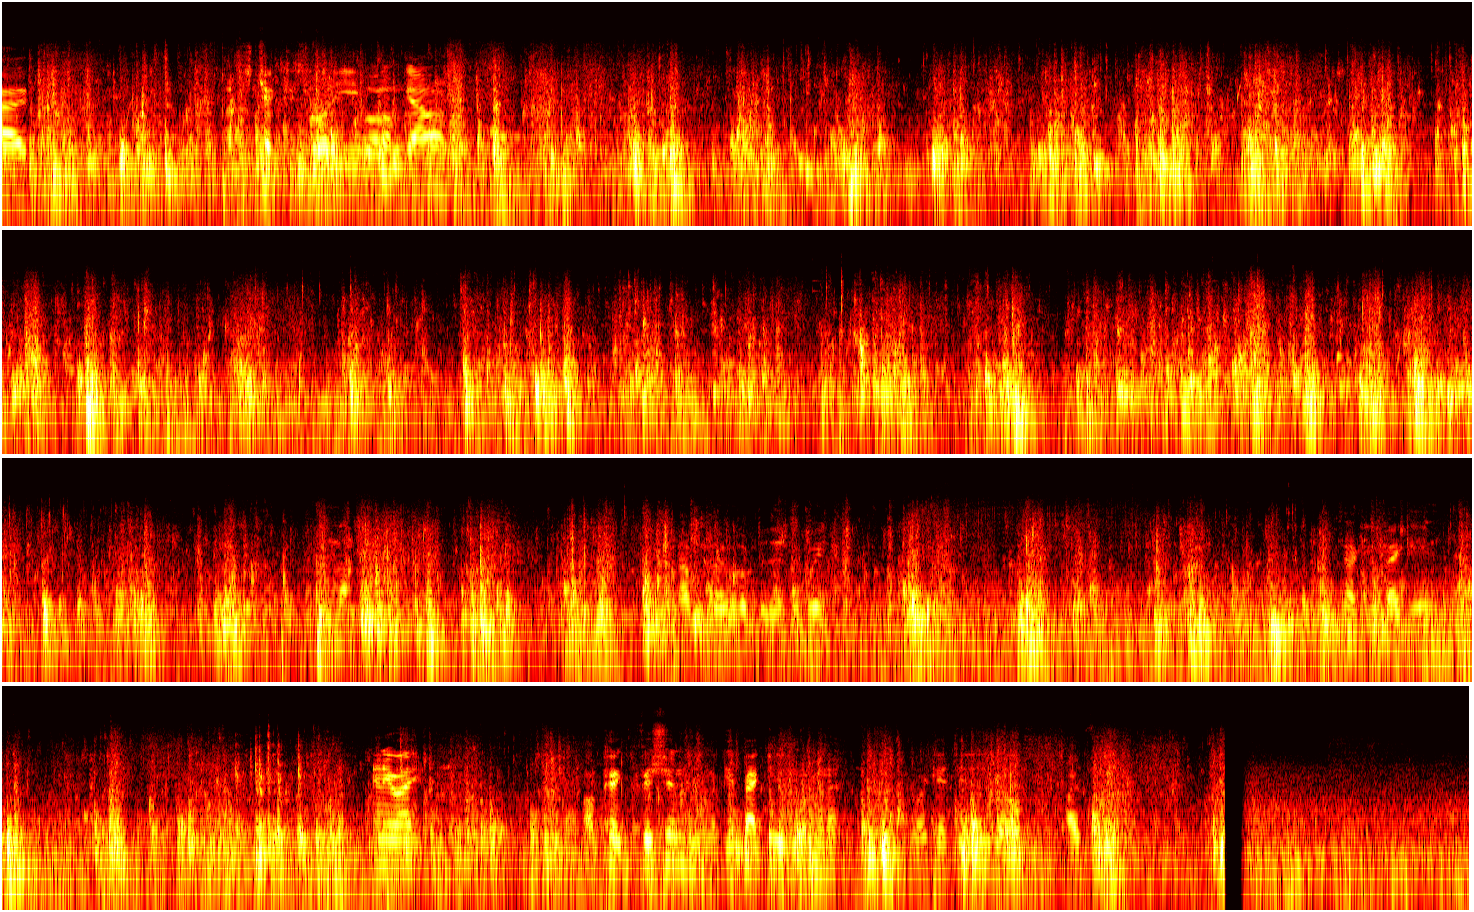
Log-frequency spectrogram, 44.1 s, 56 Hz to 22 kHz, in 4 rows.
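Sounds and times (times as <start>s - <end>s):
water slapping against boat hull: 0.0s - 42.4s
wind buffeting microphone: 0.0s - 44.0s.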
